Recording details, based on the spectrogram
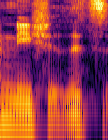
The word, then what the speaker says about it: niche: And is it niches or niches? It's both. – I think it's niche. Americans tend to say niche. – Yeah. – There's no T though. – Because it rhymes with rich.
